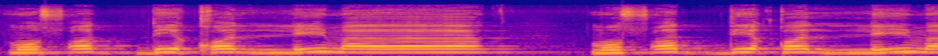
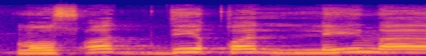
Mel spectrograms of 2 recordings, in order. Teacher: صاد اور قاف دو حروف مستعلیہ ہیں، اس لیے دونوں کو پر کریں گے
